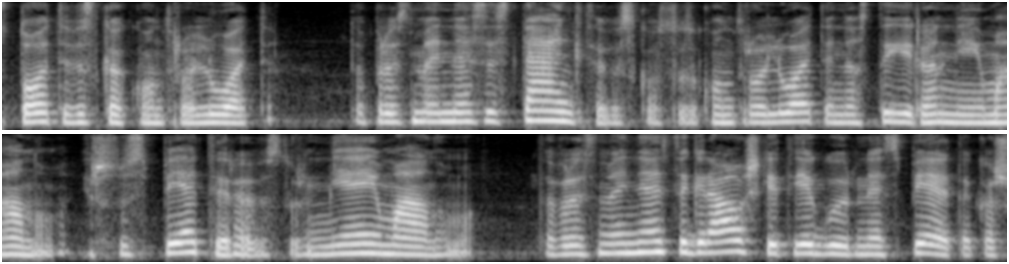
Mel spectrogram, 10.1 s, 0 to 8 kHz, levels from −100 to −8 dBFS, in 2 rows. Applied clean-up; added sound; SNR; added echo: none; none; none; none.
